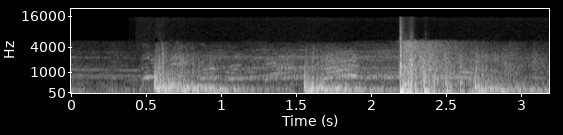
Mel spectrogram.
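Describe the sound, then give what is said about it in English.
A barrage of British rocket fire from warships in the river at Fort McHenry: three loud, booming blasts about a second apart, each followed by a rumbling, crackling tail, with the last burst the sharpest. “Yes, Bill, I'm here, reporting from a hastily dug trench, ducking the British rocket fire, which is unrelenting.”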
